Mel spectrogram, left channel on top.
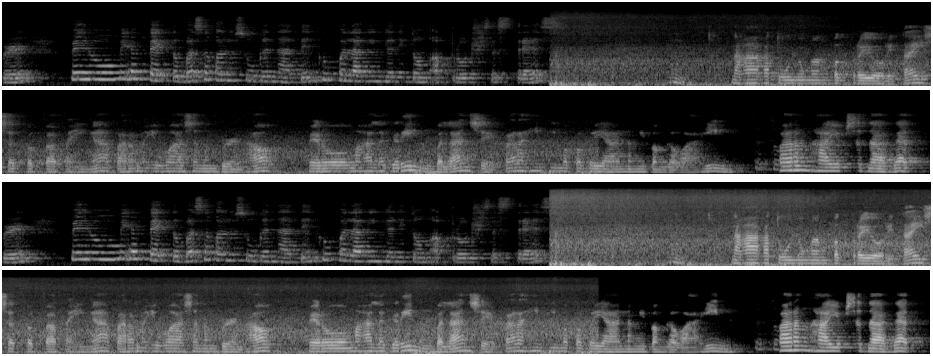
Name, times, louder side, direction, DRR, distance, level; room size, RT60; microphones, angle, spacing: voice 1, 0.0-5.6 16.8-17.3, equal, 10° left, 0 dB, 2.5 m, -35 dB
sound 1, 5.5-15.3, right 7 dB, 75° right, 0.5 m, -33 dB
voice 2, 6.7-12.0 12.3-16.6 17.1-18.3, right 4 dB, 45° right, 9 dB, 0.9 m, -26 dB
18.5 x 7.3 x 4.4 m, 0.69 s
head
